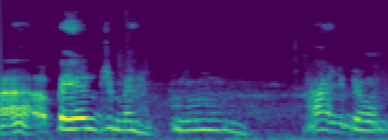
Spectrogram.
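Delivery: put-on high, slow old witch voice, drawn out. Joking about Benjamin Button, mocking Cate Blanchett sounding like a granny witch. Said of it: "just sounding like Granny Witch over here".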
